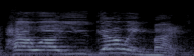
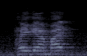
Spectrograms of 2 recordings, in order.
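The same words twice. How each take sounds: First: "How are you going, mate" with every word separate; laboriously full "How are you going, mate"; overdone slang. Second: "How you going, mate" slurred into one short word; squashed Aussie "How you going, mate"; nice and quick. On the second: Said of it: "Nice and quick". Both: Shown as a demonstration.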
